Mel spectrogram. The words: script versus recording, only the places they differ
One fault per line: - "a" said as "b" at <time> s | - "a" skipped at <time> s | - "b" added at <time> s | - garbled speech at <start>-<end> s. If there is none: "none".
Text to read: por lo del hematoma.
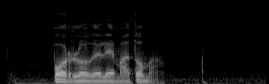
none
